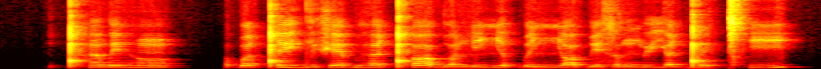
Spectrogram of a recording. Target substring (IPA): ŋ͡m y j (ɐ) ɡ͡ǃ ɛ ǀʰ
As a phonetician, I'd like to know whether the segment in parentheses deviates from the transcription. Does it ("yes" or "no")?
no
